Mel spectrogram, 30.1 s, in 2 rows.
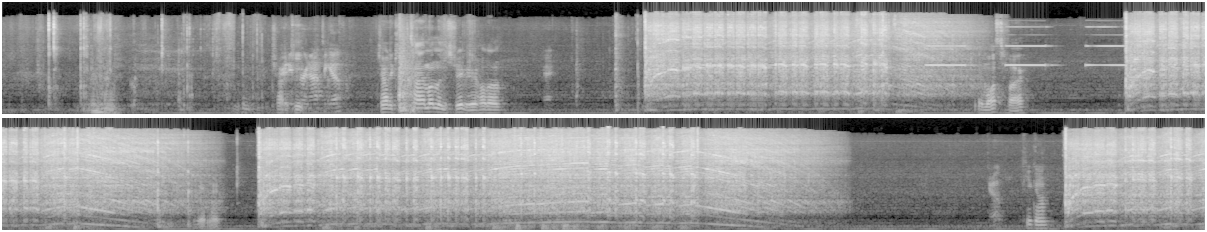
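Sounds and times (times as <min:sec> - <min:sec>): car engine cranking and sputtering: 0:07.9 - 0:12.2, 0:14.0 - 0:25.6, 0:28.3 - 0:30.0.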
